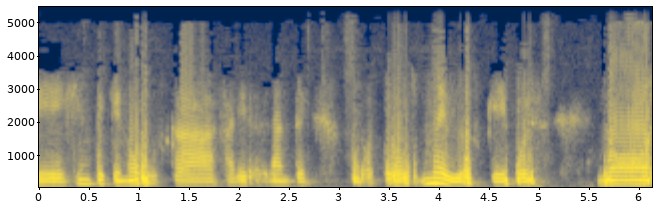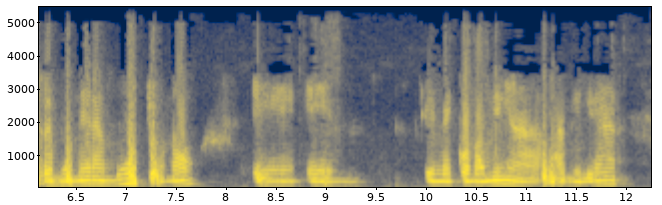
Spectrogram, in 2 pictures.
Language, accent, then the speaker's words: Spanish; Mexico; Me da mucha vergüenza decir que vivo en un país de ignorantes, pero es la verdad.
